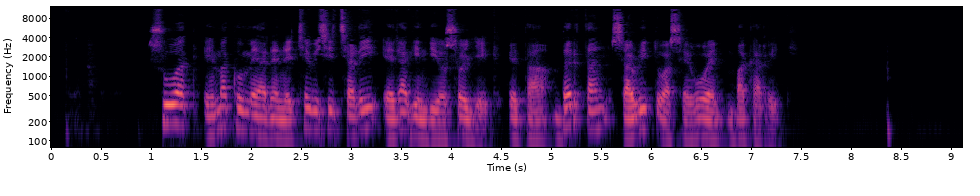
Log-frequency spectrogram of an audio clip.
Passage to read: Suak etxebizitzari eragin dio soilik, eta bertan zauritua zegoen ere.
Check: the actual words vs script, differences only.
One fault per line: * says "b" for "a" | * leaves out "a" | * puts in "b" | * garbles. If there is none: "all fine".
* puts in "emakumearen"
* says "bakarrik" for "ere"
